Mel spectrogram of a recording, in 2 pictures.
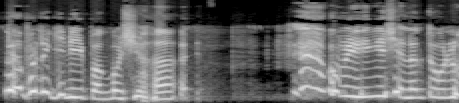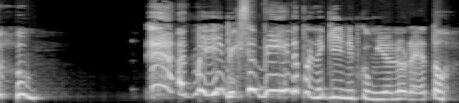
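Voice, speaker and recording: A woman's voice: sits high, very animated, a little slow, heavily acted. An actress playing a grieving mother haunted by dreams of her dead daughter, sobbing and distraught. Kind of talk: radio drama acting.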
